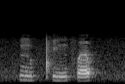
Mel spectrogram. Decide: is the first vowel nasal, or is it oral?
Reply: oral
